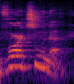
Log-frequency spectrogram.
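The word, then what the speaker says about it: Vortumna: as she was called this one's pronounced the vortuna v-o-r-t-u-m-n-a who turns the year she who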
